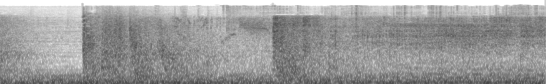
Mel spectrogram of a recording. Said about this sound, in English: Sparks exploded around me, just as another blast sounded.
